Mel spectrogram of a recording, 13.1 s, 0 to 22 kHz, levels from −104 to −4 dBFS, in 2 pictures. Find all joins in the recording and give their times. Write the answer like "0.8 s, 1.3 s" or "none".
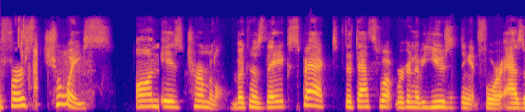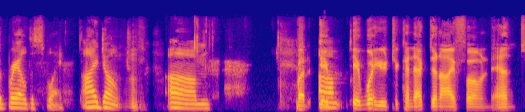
2.0 s, 4.3 s, 10.3 s, 11.2 s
